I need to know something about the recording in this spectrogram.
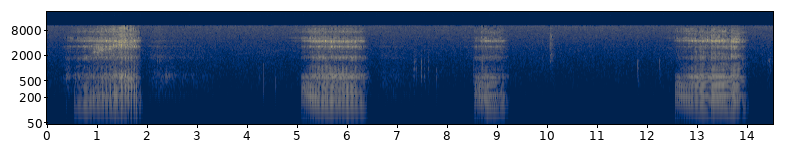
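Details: Husband asleep at night, recorded in the dark: four loud, rough, buzzing snores on the in-breath, roughly every four seconds, with quiet breathing between; heavy snoring that gets louder.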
